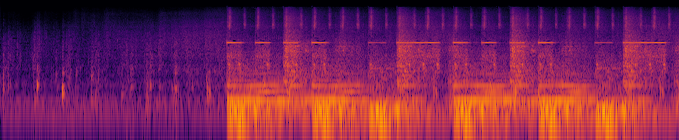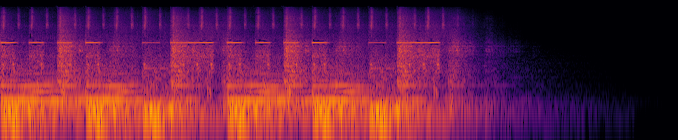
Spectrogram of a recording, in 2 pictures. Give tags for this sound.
beep
lawn-mover
splash
kanaalzone
groove
water
sprinkler
metal
Ghent

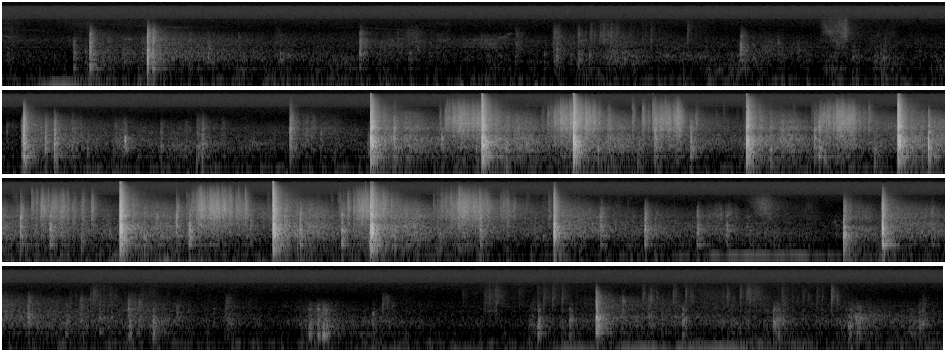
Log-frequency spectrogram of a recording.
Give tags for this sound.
Firework
year
rocket
new
explosion

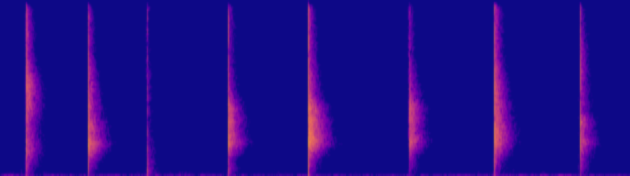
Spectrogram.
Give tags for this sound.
finger
fingersnap
snapping

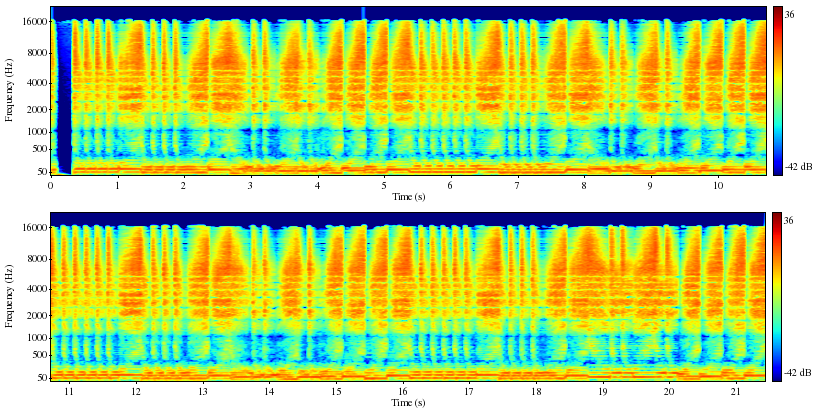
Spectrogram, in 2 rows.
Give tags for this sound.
Beat
Drum
Loop
Vocals
Drums
DrumAndBass
Melodic
Lead
Heavy
Dream
Vocal
Bass
179BPM
Rythem
DnB
Pad
DrumNBass
Fast
dvizion
Synth

